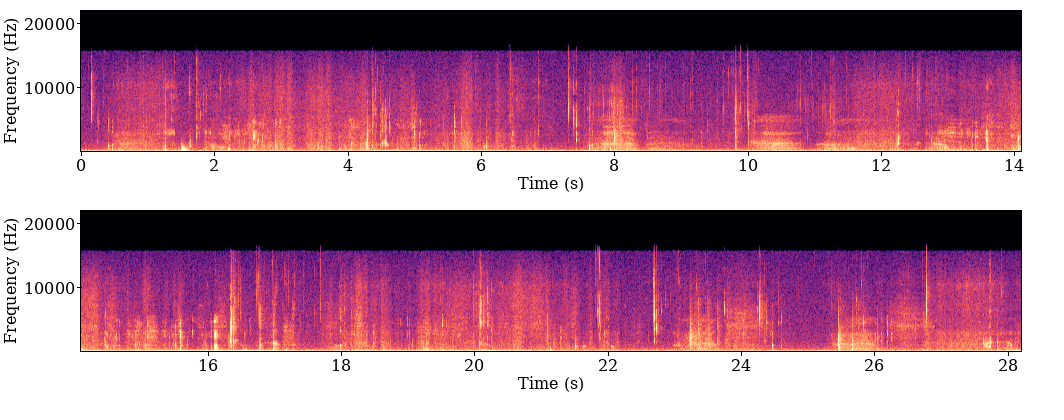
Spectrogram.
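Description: A middle-aged man chews food noisily close to a clip-on microphone.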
